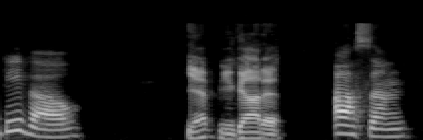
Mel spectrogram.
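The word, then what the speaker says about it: Vevo: networks and Studios including Disney NBC is it pronounced Vivo yep you got it awesome Dailymotion MTV defy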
